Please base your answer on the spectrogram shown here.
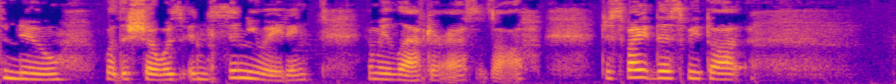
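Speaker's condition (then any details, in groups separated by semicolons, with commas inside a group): No condition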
